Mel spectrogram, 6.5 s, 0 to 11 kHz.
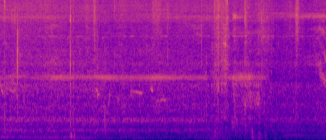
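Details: Busy honey bee hive with bees on orientation flights, September 2022. A constant low buzz is broken by sharp clicks and knocks, with a thin, level whine and scattered faint chirps.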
